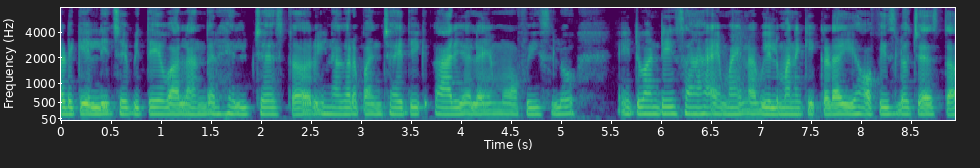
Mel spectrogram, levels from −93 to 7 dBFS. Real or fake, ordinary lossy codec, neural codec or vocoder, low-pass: real; none; none; none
